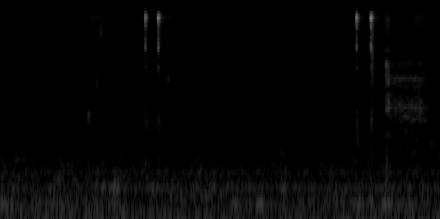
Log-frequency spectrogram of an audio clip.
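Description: Computer mouse button clicking: two quick double clicks about two seconds apart, with near silence between them.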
